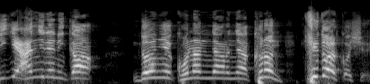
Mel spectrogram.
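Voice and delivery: loud, high, emphatic proclamation; full-force preaching. Real, not acted. Preacher quoting scripture to the suffering, forceful. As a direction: refute it, then proclaim the verse.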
